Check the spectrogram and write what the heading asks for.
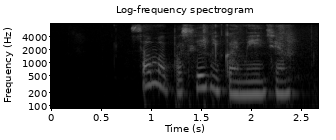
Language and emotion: Russian, neutral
